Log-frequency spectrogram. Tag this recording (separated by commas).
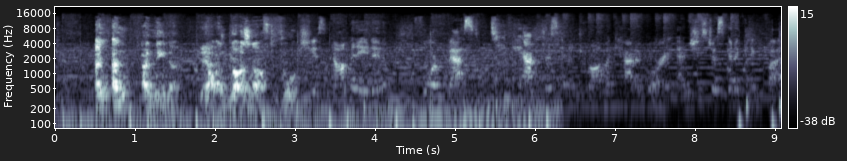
Music, Speech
